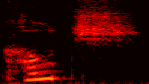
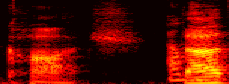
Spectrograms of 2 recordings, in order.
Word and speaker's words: Koch: I I feel like most people say coach. I say I've heard cotch cotch. I feel like that's definitely made up.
